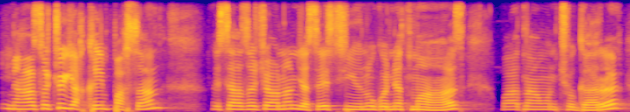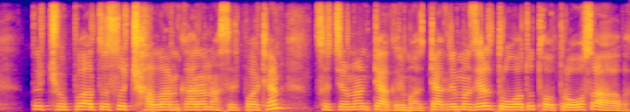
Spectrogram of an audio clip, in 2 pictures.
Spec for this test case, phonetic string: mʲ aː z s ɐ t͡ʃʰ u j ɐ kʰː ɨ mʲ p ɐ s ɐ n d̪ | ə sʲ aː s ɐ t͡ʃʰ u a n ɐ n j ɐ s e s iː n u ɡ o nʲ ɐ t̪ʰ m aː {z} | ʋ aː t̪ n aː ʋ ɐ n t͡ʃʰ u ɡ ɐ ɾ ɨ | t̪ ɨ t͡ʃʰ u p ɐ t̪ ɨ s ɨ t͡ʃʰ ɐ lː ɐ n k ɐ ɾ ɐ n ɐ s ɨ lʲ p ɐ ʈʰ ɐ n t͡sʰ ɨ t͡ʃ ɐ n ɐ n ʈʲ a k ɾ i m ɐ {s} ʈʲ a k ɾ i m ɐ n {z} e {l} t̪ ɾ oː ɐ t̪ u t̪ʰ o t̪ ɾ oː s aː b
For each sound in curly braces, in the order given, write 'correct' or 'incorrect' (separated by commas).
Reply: correct, incorrect, correct, correct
